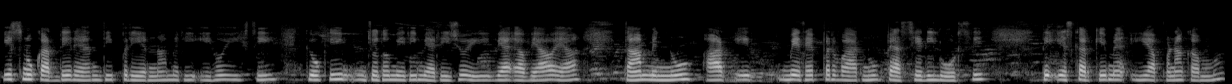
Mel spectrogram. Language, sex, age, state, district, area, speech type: Punjabi, female, 60+, Punjab, Jalandhar, urban, spontaneous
